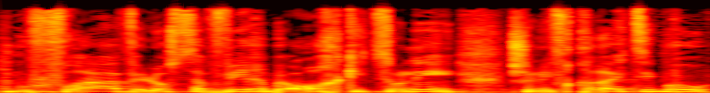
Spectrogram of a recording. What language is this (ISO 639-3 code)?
heb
